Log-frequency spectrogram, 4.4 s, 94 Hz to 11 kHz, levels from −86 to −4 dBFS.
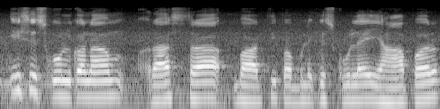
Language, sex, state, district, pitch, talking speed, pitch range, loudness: Hindi, male, Jharkhand, Jamtara, 145 Hz, 165 wpm, 135-160 Hz, -16 LUFS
